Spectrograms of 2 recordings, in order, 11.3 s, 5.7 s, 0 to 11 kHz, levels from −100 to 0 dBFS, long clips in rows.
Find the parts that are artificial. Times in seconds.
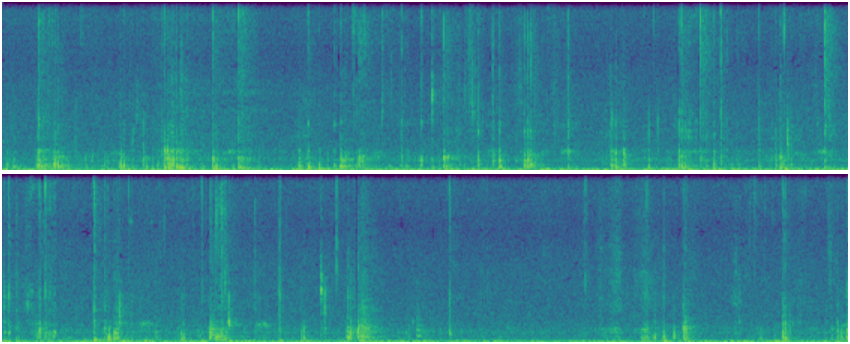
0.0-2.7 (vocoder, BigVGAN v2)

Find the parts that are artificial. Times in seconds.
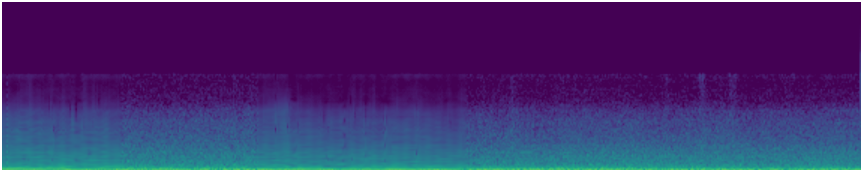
0.0-0.8 (vocoder, BigVGAN v2); 1.7-3.1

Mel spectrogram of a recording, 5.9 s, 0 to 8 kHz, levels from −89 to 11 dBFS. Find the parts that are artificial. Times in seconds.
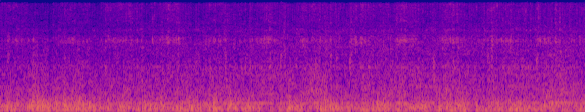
3.5-4.1 (vocoder, BigVGAN v2)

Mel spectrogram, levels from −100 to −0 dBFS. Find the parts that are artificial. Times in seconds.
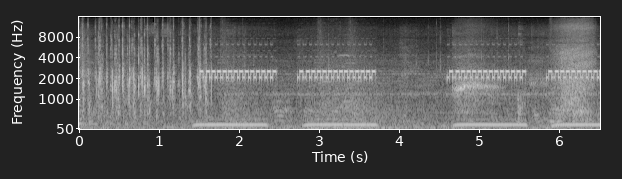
none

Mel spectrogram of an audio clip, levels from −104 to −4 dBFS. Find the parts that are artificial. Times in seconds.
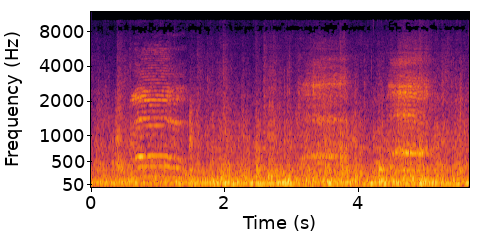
none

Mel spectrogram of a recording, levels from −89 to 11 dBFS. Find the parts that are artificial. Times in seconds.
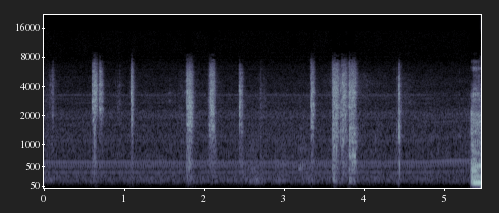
1.2-4.4 (vocoder, BigVGAN v2)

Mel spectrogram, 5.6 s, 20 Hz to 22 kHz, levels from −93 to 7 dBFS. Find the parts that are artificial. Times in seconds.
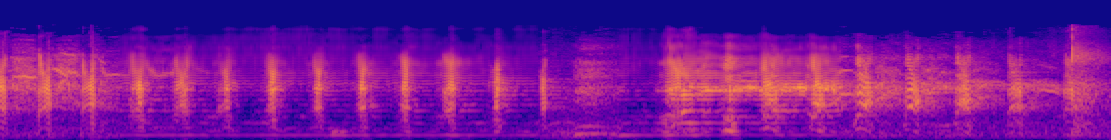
0.6-2.7 (vocoder, BigVGAN v2); 3.1-4.2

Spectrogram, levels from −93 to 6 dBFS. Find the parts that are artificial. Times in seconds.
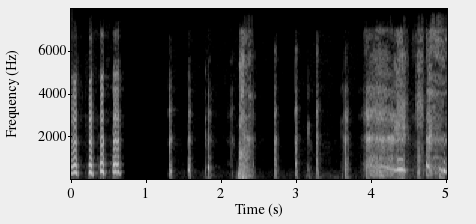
0.6-2.9 (vocoder, BigVGAN v2)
